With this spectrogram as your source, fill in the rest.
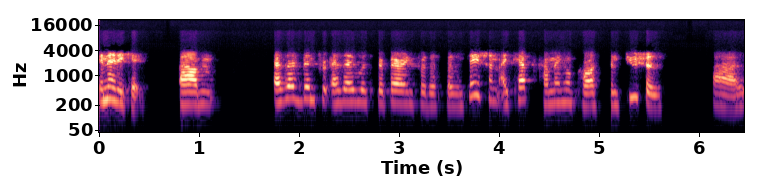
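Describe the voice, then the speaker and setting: Someone with a Russian accent talks at a fairly quick pace, with long, frequent pauses. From born in Kyiv, Ukraine; moved to the US at twelve. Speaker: keynote speaker, lecturer. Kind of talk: keynote lecture. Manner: frequent filler ums.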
